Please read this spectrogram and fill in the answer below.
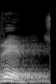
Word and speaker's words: read: The spelling is same, but it is pronounced as read.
